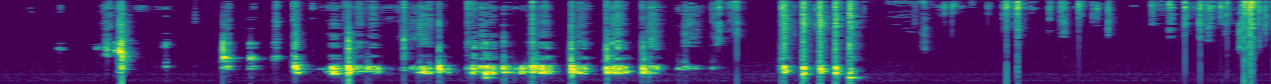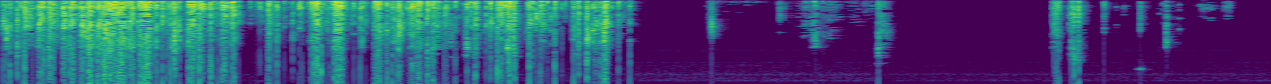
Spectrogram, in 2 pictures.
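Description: Slime being squished and stretched by hand: sticky clicks and pops for the first several seconds, then about six seconds of dense crackling, then a few scattered clicks.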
